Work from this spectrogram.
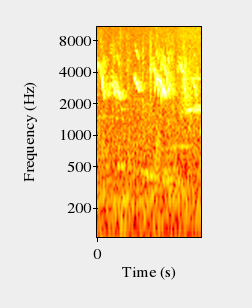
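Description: Young backyard chickens, past the chick stage and now like small hens, cluck and chirp softly in a steady overlapping stream of short calls close by, with no talking.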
